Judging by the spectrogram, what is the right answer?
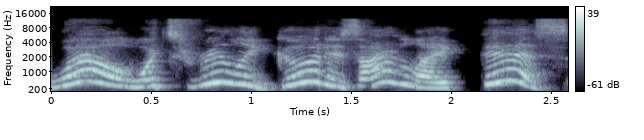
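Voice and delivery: high, bright-eyed, cheery, chirpy happy voice.

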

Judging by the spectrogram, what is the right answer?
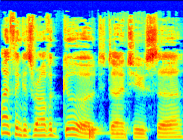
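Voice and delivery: mock sneering, taunting, falsely polite tone. Retelling a scene line from a TV episode in a mocking tone. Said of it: "he kinda says it with this mocking tone as well".

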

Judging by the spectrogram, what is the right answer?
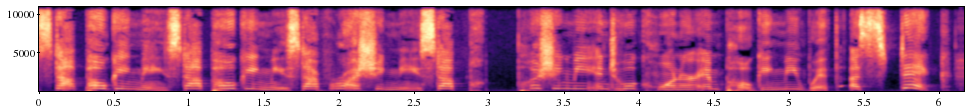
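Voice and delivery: mock screaming, high-pitched. Pretending to be Amber Heard in an audio clip with Johnny Depp, imitating Amber Heard screaming. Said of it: "she is screaming at Johnny Depp".

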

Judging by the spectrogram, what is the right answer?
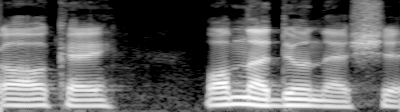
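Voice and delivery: ordinary talk

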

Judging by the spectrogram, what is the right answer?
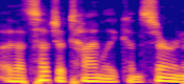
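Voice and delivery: ordinary talk

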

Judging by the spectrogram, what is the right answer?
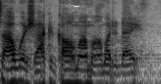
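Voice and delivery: low, soft, gravelly, rough-edged rumbling voice. On Mother's Day, quoting the old Bell telephone commercial, Bear Bryant gravelly voice. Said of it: "in his gravelly voice".

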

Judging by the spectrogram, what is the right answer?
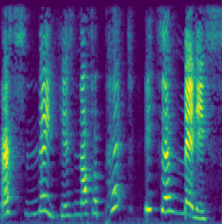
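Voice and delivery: very high, shrill, loud snapping retort. Miss Bloat, the headmistress, answers a pupil about a pet snake, snapping. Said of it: "snapped Miss Bloat".

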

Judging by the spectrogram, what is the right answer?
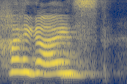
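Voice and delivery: frightened-sounding voice, very high-pitched. Retelling how the other speaker started the podcast: imitating a scared voice. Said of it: "you sounded scared 'cause you were like".

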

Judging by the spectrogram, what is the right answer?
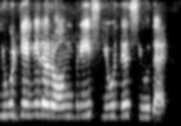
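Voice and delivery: ordinary talk

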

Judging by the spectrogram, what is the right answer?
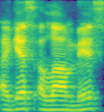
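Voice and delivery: plain

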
